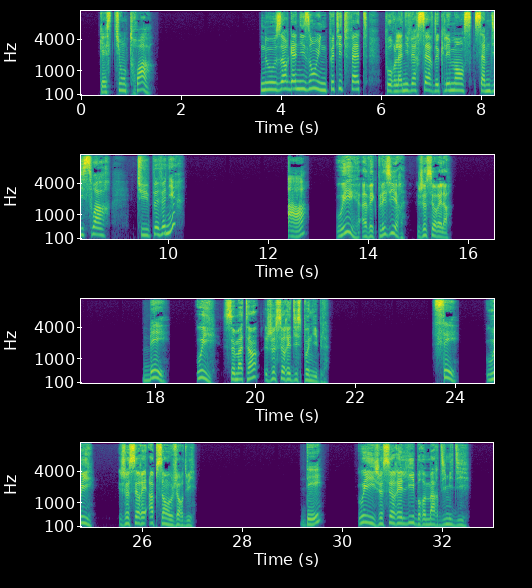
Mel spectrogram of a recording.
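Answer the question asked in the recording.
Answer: A: Oui, avec plaisir. Je serai là.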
